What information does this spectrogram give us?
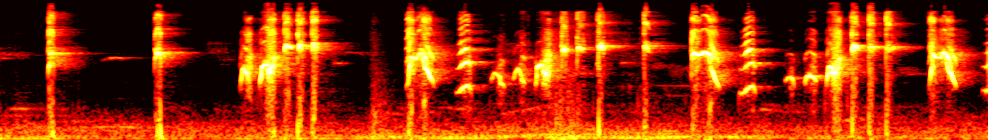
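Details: Long-tailed shrike in vigorous song packed with mimicked wild-bird phrases: scattered sharp high chips and short buzzy notes in uneven bursts, with brief gaps between phrases and faint low background hum.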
